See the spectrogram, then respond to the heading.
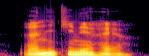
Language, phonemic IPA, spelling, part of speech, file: French, /i.ti.ne.ʁɛʁ/, itinéraire, noun, Fr-itinéraire.ogg
- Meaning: itinerary, route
